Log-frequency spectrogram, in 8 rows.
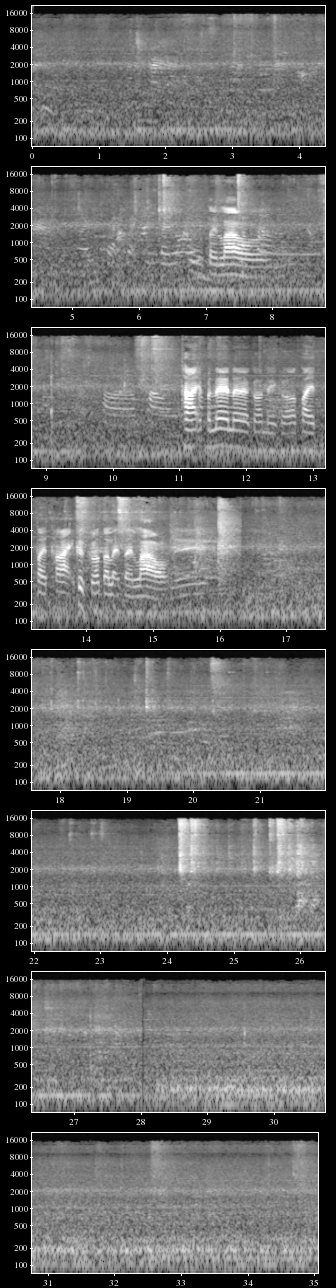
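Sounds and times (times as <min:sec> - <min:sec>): refrigeration equipment humming: 0:00.0 - 0:35.0.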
